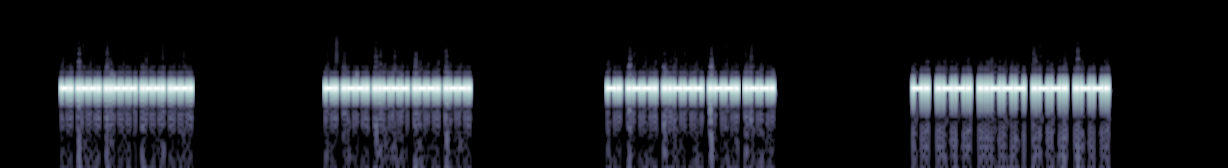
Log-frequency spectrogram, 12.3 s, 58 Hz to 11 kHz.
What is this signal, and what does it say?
Morse code, heard as a keyed tone, about 48 wpm, 700 Hz. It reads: NP2PP NP2PP NP2PP NP2PP
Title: Speed Racing - USA 2x2 Call Signs 40wpm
